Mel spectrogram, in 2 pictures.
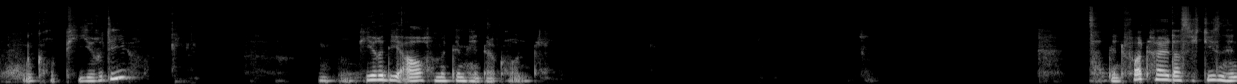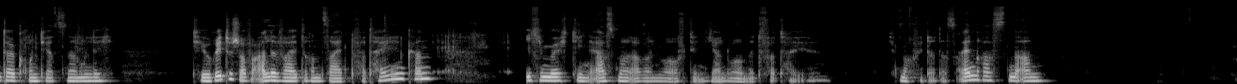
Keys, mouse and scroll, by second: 1.8 ctrl+g, 4.8 shift+click, 7.6 ctrl+g, 8.6-10.5 drag, 12.7-13.6 ctrl+scroll down 4, 16.8-17.1 ctrl+scroll up 2, 17.7 ctrl+scroll up 2, 21.4 click.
